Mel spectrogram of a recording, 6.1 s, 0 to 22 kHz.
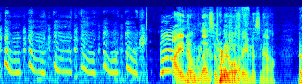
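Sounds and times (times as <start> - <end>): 
dog whimpering: 0.0 - 4.8
speech: 3.4 - 6.0.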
